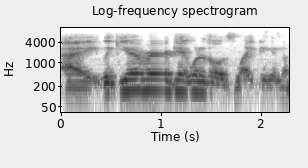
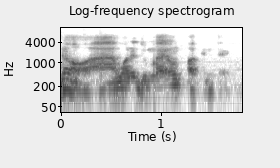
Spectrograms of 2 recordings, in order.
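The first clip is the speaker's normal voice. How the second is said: plain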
